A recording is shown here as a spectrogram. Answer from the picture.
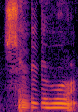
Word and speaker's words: soror: And also, I do believe, Irene, that this is your soror.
